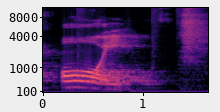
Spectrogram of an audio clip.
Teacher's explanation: the vowel o that glides to the front vowel e and forms a oi.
